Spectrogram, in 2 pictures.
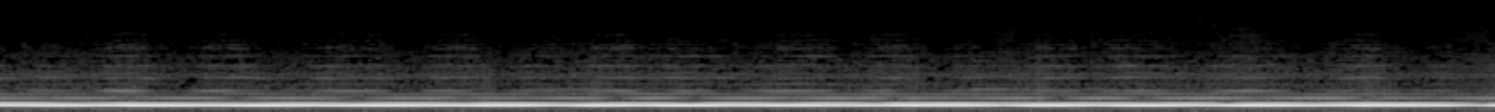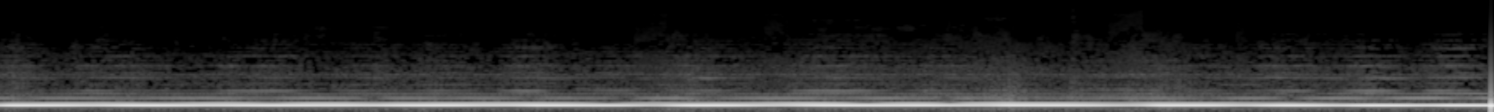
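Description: Tibetan singing bowl being circled around the rim, holding one steady low hum with a few higher overtones. The tone swells and fades in a slow, even pulse.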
